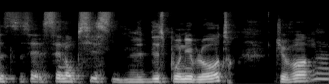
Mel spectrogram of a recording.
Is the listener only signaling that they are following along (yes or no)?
no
